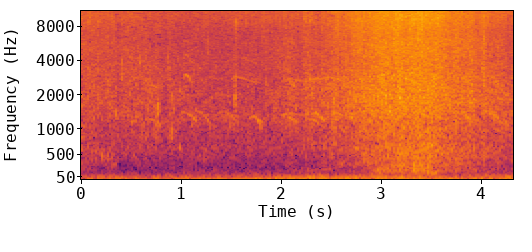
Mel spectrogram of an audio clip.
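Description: Ocean waves surging as a background sound effect, the wash of a wave swelling about three seconds in. A few faint short chirps sound in the first two seconds.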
